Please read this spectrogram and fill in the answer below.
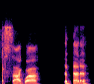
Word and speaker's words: Sagwa Tabeta: And our next panelist that rounds everything out is Sagwa Tabeta. Did I pronounce that right? Correct.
